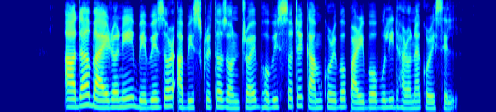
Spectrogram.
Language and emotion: Assamese, neutral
